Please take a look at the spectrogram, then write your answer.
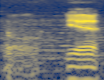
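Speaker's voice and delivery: ordinary talk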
